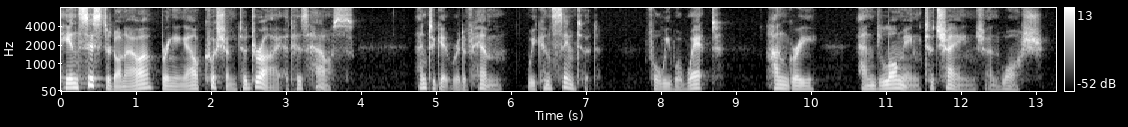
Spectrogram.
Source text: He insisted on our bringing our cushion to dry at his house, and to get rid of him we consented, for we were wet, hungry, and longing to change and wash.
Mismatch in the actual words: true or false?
false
